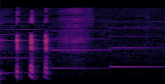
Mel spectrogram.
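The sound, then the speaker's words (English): A clock chimes three quick bell strikes as it does every hour, followed by a lingering, ringing tone that hums on steadily. The chimes are fairly faint, with no one talking. “That's my wonderful clock. And every hour it chimes the bells.”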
